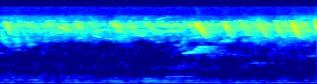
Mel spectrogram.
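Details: Greater green leafbird in a cage, recovering from moult and just starting to open up its song, giving a rapid run of thin, high scratchy notes with a lower rising whistle midway, against a faint background hum.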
